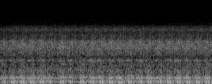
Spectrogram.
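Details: Kawasaki 250 (Z250/Ninja 250 type) motorcycle idling; check-engine light and code cleared. Steady, even idle with smooth low beat, no misses, rattles or surging. Normal idle.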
